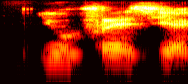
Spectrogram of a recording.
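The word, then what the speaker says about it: Euphrasia: इसकी स्पेलिंग ई से शुरू होती है, यूफ्रेसिया की, EUPRSHA, यूफ्रेसिया।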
